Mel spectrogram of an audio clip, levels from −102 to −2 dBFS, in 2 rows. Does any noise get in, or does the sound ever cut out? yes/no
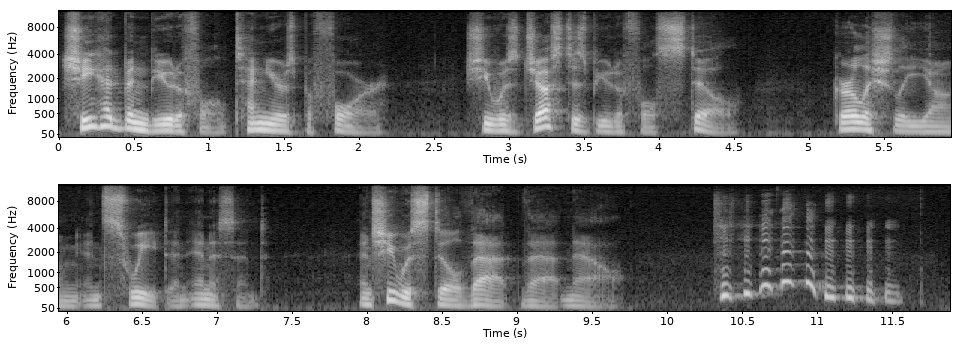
yes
